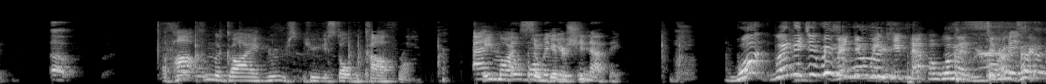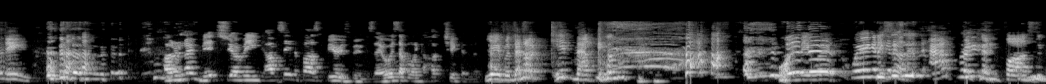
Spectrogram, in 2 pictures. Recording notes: keep in mind we will have a much better mic next episode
